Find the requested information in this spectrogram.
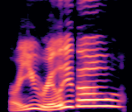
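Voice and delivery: a sharp high lift on "though"; surprised doubt. Acted. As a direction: question it with disbelief. Doubting question, voice jumps up.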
